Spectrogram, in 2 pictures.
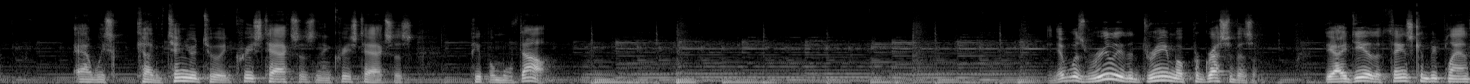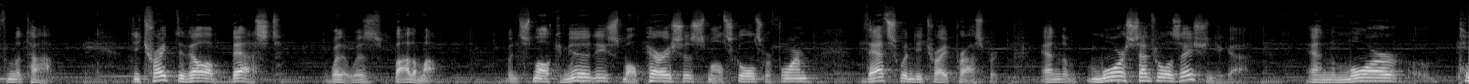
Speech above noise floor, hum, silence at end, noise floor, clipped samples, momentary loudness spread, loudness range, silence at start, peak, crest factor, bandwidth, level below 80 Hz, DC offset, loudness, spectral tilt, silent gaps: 23 dB; none; 0 s; -42 dBFS; under 0.1%; 20 LU; 9 LU; 0 s; -4 dBFS; 18 dB; 15.5 kHz; -50 dBFS; under 0.1%; -20 LUFS; -6 dB/octave; none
